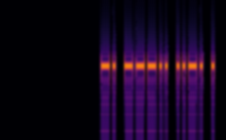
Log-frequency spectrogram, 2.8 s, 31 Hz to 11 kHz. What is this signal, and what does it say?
Morse code, heard as a keyed tone, about 33 wpm, 700 Hz. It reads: N8FE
